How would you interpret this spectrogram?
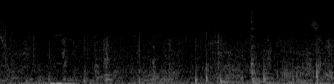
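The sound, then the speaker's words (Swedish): Quick, hurried footsteps of someone running with a microphone to an audience member for questions, an uneven patter of soft thuds mixed with rustling and handling noise over a low background murmur. “Jag springer med micken.”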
